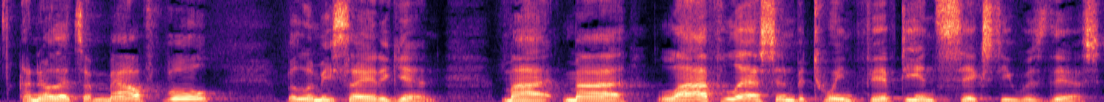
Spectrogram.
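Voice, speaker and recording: Speaking fairly slowly with an American accent, a man has an unremarkable speaking voice, a fairly high pitch and ordinary pitch variation. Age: 60s. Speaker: motivational speaker. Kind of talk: motivational monologue.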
